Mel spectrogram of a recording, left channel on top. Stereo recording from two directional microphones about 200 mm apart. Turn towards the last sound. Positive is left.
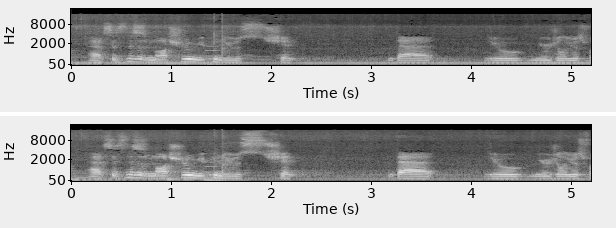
turn(degrees=-15)  # may be behind; listen again after turning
